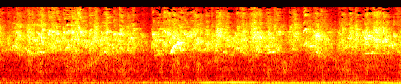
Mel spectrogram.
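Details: Five-day-old baby hamsters feeding in a litter, a dense, continuous high-pitched squeaking chatter with brief dips in loudness, steady through the clip.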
